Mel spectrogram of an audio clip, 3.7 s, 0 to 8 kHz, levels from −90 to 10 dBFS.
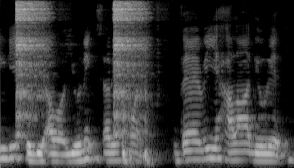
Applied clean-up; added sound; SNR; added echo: classical method WPE with log-MMSE.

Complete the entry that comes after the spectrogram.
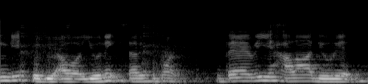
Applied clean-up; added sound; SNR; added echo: neural separator model SepFormer DNS4.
